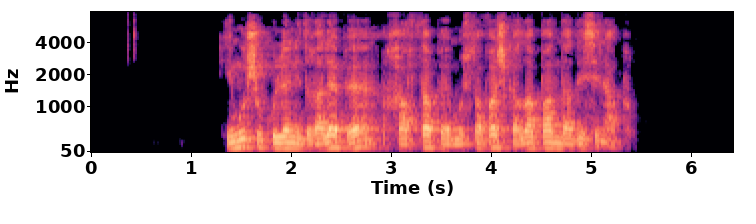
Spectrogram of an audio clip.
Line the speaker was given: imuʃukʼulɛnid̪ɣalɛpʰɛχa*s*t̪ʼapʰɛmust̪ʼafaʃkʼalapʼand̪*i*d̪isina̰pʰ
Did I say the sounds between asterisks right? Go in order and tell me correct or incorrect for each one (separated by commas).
incorrect, incorrect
